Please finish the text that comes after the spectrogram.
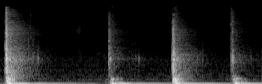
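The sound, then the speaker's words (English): A notary's rubber stamp thumps down onto paper four times in an uneven rhythm, each press a solid thunk with a short ringing decay, and no talking. “Yeah, that's stamp.”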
